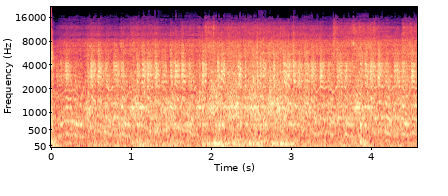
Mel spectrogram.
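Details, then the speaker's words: 1970 El Camino 396 four-speed, parked 38 years, spark and compression confirmed; fast churning crank with a couple of brief firing thumps that die straight away, tries to catch but won't keep running. "but adds lubricity all right hit it oh it was trying to keep"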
